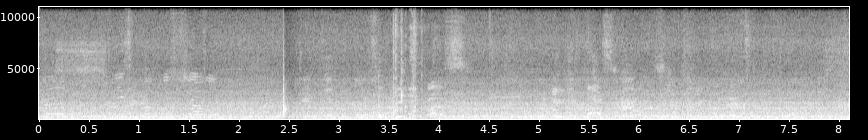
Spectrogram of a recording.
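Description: Cabin noise inside a taxiing Boeing 747-400 airliner: a steady engine and air-conditioning rumble with passengers talking indistinctly in the background. A single sharp click about two and a half seconds in.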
